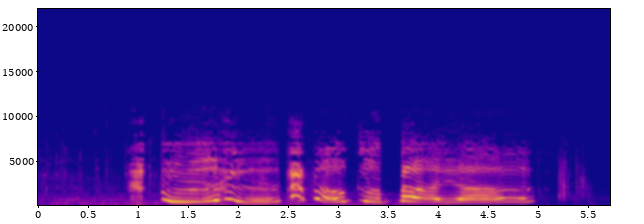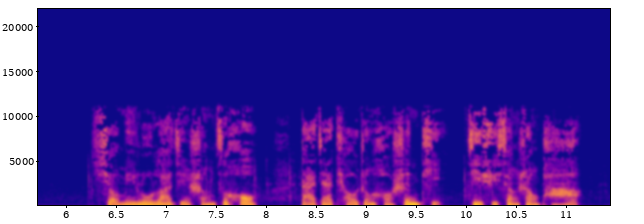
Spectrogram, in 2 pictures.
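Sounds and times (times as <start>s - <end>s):
character crying with a high wailing cry: 0.9s - 5.0s
speech: 6.4s - 11.2s.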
